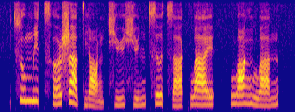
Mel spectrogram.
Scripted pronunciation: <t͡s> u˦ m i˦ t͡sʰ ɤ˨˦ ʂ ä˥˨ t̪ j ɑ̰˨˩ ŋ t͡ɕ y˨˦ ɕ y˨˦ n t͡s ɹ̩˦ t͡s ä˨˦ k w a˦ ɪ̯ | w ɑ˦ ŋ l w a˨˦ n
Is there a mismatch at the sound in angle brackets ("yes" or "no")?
no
